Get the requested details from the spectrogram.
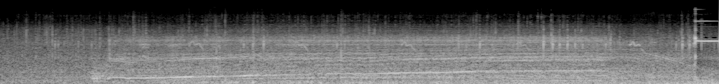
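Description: A small motor engine hums and rises in pitch as it speeds up.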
